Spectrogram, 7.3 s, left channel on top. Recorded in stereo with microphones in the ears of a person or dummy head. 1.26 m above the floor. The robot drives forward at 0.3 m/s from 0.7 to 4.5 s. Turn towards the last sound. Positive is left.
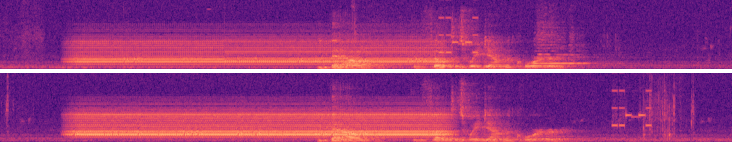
turn(degrees=-30)  # may be behind; listen again after turning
